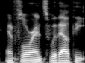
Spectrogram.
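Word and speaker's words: Firenze: of that first book, the narrator does not pronounce the E in his name. So, it's not Florence, it's more like Florence.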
